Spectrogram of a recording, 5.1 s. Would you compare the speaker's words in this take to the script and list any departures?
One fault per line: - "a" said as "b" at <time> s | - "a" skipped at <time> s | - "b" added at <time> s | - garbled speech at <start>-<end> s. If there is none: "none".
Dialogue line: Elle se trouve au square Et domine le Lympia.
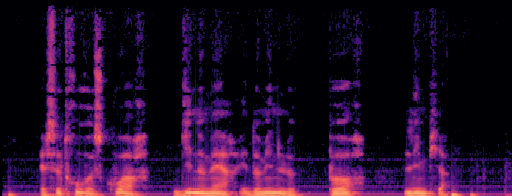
- "Guynemer" added at 1.7 s
- "port" added at 3.3 s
